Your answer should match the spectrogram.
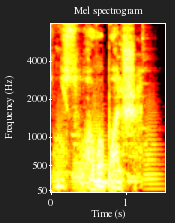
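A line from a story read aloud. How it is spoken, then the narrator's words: Hissed. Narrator (Russian): прошипел Пэтсон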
